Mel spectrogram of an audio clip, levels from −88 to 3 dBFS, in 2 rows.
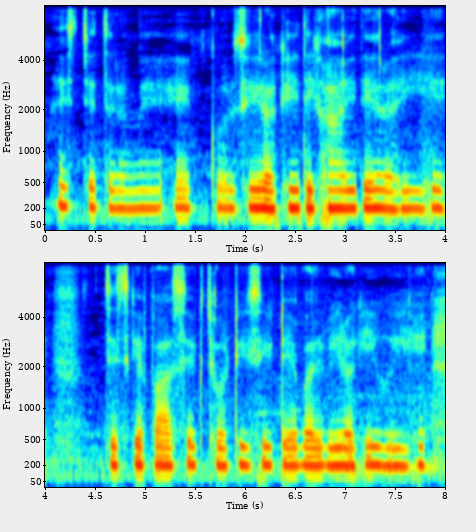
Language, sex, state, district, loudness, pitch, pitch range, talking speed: Hindi, female, Bihar, Bhagalpur, -17 LUFS, 195 Hz, 185-205 Hz, 150 wpm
